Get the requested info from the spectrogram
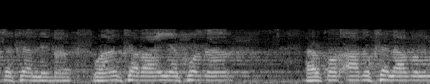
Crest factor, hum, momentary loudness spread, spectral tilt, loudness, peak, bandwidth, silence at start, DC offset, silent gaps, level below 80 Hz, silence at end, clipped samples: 14 dB; none; 9 LU; -8.5 dB/octave; -20 LUFS; -6 dBFS; 5.4 kHz; 0 s; under 0.1%; none; -44 dBFS; 0 s; under 0.1%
